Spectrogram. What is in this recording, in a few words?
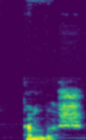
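"ambush", British English; pronunciations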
